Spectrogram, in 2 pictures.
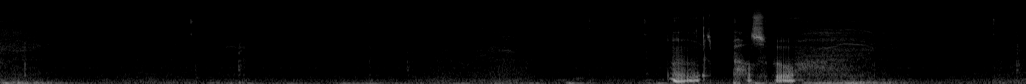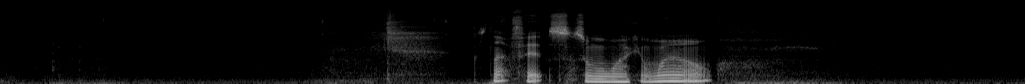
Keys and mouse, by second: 5.9 alt+super+click, 6.7 super+right click, 7.7-9.9 alt+super+drag, 11.3-13.4 alt+super+drag, 14.6 super+click, 15.3-20.5 alt+super+drag.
